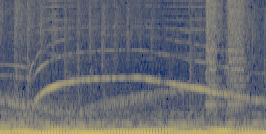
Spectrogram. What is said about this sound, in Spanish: La sirena de la ambulancia y el camión de bomberos se oyeron a lo lejos.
